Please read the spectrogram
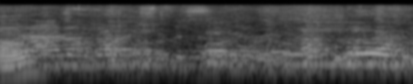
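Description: Speech only: a short 'huh' at the start, then soft talking that the recogniser did not write down.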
